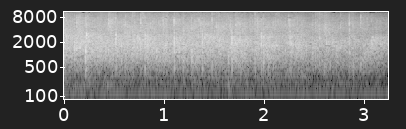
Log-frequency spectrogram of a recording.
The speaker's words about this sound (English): Come on, let's give the Lord a hand clap.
